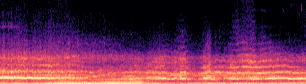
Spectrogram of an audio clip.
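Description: A small kei car engine revving, its pitch climbing over the first two seconds and then fading, under a steady wavering high squeal from sliding tyres.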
